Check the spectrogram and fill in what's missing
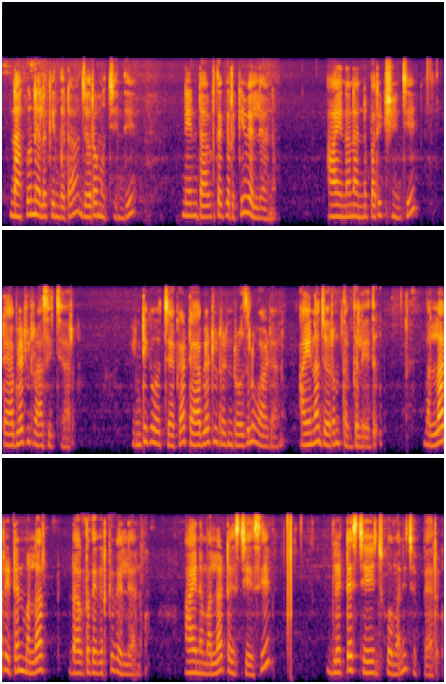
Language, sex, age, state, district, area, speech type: Telugu, female, 45-60, Telangana, Peddapalli, urban, spontaneous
